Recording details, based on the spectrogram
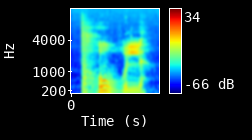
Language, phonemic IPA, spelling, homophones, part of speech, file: Swedish, /puːl/, pol, pool, noun, Sv-pol.ogg
- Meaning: 1. a pole, an extreme point, usually magnetically or geographically, such as the North Pole or South Pole 2. a pole, the points of an electrical battery between which the voltage arises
